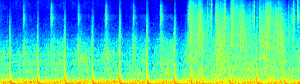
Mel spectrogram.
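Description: Shotgun blasts boom in steady rhythm in the twin-stick video game Shotgun Cop Man, about a dozen loud, evenly spaced shots over a continuous noisy backdrop.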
